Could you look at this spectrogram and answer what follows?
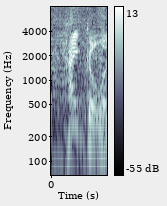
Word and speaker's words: Keuchel: Keuchel, it's pronounced.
